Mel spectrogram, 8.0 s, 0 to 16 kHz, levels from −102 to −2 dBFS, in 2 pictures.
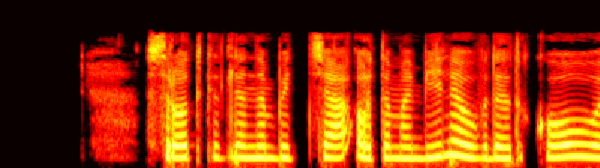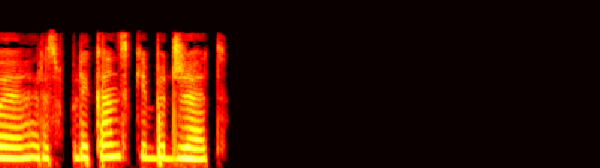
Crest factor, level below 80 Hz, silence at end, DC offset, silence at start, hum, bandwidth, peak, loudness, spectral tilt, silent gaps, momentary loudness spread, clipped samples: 18 dB; -60 dBFS; 2.5 s; under 0.1%; 1 s; none; 7.8 kHz; -2 dBFS; -18 LUFS; -4 dB/octave; 1.97-2.04 s, 3.53-3.57 s, 4.43-4.47 s; 7 LU; under 0.1%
